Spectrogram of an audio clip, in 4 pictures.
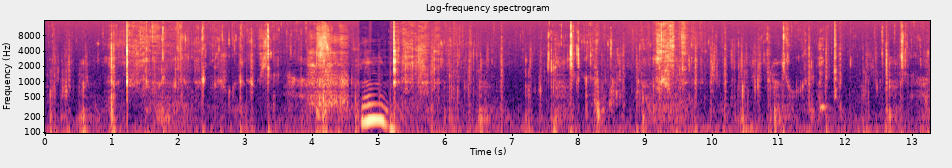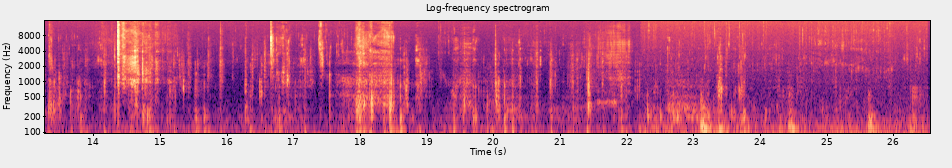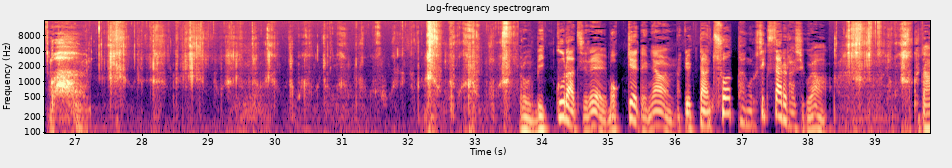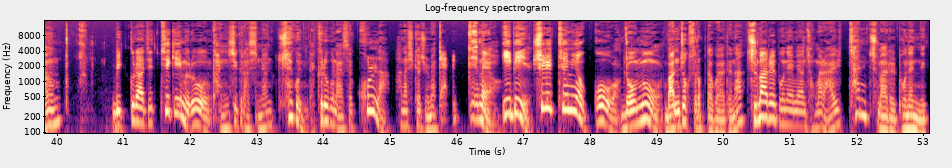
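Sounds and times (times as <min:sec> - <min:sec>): chewing: 0:00.0 - 0:33.7, 0:38.3 - 0:40.8
crunchy bites: 0:00.0 - 0:33.7, 0:38.3 - 0:40.6
mouth sounds: 0:03.8 - 0:05.3, 0:26.5 - 0:27.3.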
